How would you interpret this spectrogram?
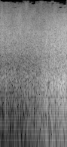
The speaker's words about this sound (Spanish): La lluvia llegó.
